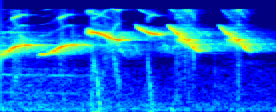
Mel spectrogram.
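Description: A pet songbird sings a short, bright phrase of rising and falling whistled notes, close and clear, in several quick bursts with no talk over it.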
